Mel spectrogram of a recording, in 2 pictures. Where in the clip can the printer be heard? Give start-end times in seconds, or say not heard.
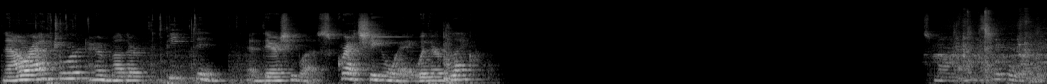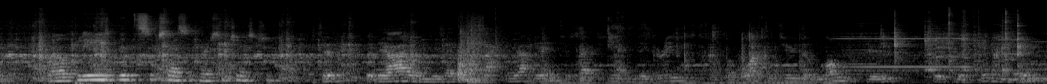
9.2-20.8.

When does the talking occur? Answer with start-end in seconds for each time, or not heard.
0.0-4.8, 9.2-20.8.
